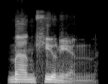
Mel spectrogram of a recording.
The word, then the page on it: Mancunian: British English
